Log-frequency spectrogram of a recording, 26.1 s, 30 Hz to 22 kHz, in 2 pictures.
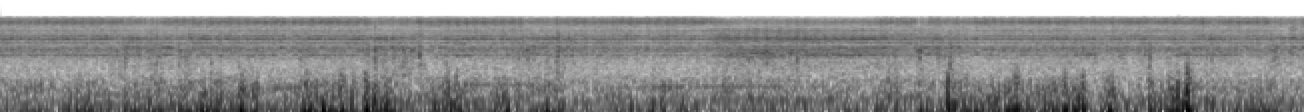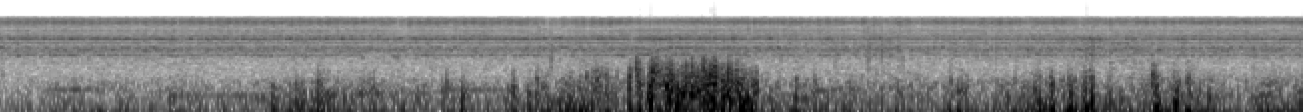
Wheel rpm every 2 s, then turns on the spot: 120, 120, 110, 110, 120, 110, 120, 120, 110, 110, 110, 120, 120.
none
